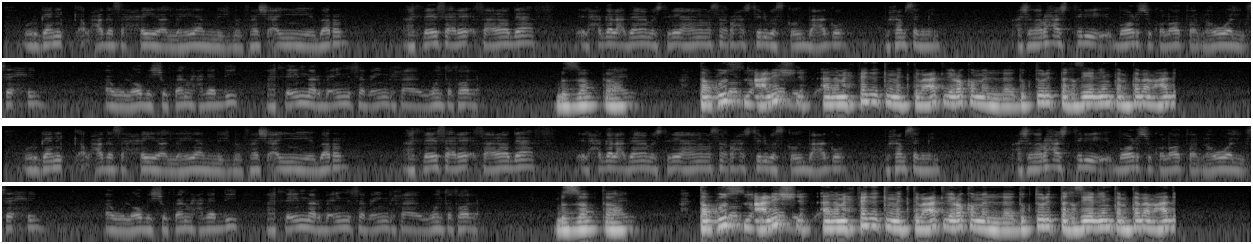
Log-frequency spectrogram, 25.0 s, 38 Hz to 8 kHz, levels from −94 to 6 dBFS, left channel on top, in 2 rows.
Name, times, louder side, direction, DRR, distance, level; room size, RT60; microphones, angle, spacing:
voice 1, 0.2-3.5 4.0-8.5 8.8-9.4 10.1-12.9 13.5-17.3 18.6-18.9 19.5-20.9, equal, 5° right, 6.3 m, -46 dB
voice 2, 18.0-18.7 19.5-24.2, right 3 dB, 85° right, 0.7 m, -28 dB
head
